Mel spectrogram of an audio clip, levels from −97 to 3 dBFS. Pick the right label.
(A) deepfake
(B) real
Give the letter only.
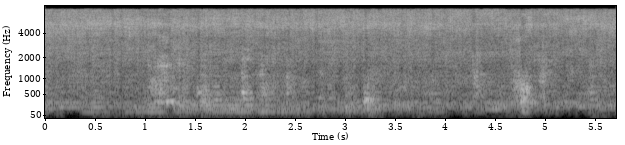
A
